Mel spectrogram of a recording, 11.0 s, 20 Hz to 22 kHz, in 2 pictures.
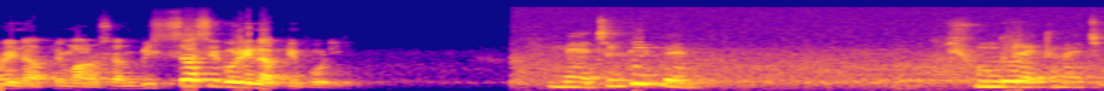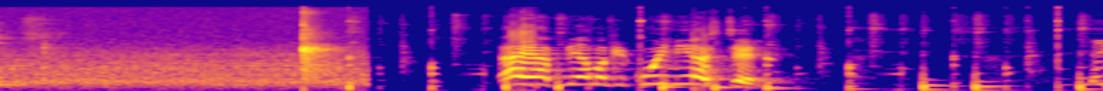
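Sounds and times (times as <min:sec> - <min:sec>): background hiss: 0:00.0 - 0:07.9
finger snap: 0:07.0 - 0:07.4.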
